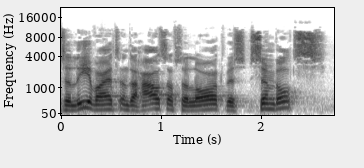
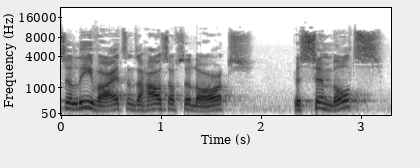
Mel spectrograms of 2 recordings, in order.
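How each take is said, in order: First: It is read quickly without special emphasis. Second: It is read slowly with deliberate emphasis. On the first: "I read that quickly" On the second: "I want to read it again to emphasize what's being said here"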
